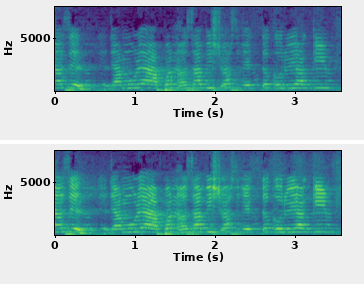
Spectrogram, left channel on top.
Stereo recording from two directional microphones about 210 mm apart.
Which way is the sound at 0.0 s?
15° left (ahead or behind).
